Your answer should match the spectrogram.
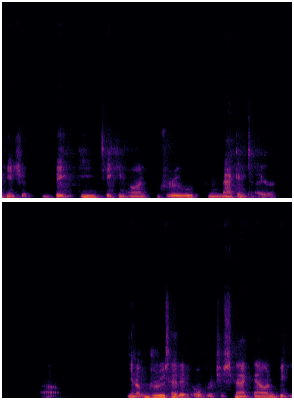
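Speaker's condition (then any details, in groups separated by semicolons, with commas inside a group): No condition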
